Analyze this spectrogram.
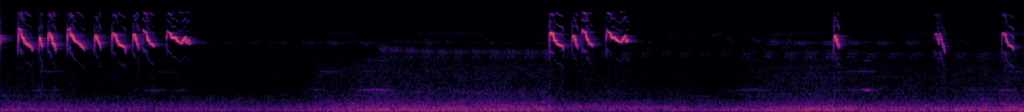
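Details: White-eye (pleci) singing in ngecir style joined to ngalas, used for song training: a rapid burst of about eight high, sharp descending notes, a pause with faint thin notes, a second short burst, then scattered single high chips.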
